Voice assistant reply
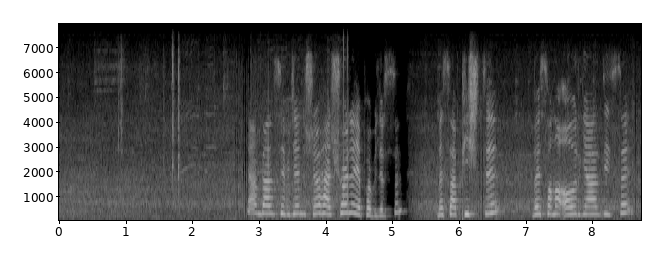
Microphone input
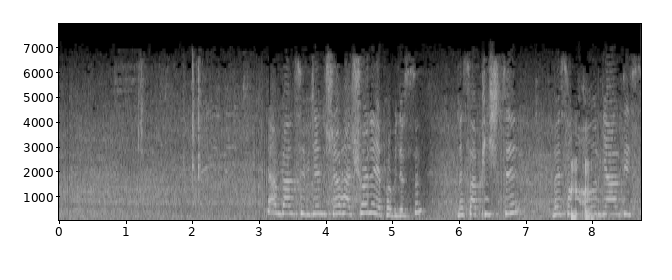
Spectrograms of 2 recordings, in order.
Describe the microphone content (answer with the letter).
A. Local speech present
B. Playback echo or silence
A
